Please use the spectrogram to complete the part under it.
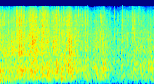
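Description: A plastic Ziploc bag crinkles continuously as it is pressed flat and rolled up, a close, dense crackling rustle that never stops.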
